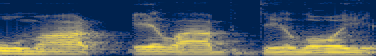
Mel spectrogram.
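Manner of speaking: slow, careful, deliberately drawn-out name pronunciation. Naming a transfer target after several takes: saying the name very slowly. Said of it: "I'm saying that very slowly".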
